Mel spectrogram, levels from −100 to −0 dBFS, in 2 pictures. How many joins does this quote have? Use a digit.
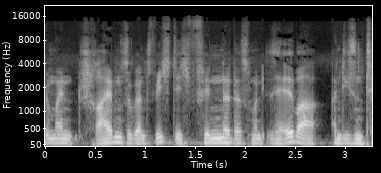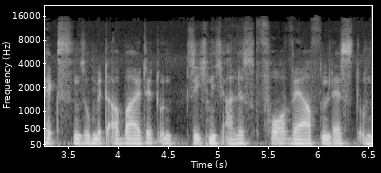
2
